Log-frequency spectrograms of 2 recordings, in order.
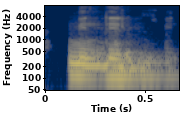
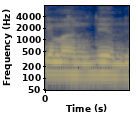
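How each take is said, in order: First: The first vowel is an 'i' sound. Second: The first vowel is an 'a' sound. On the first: "Mindil, sapu tangan" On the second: "Terkadang bisa dibaca seperti mandil juga"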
